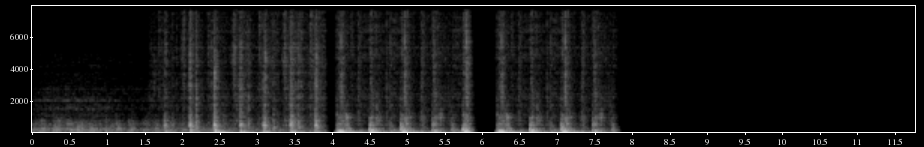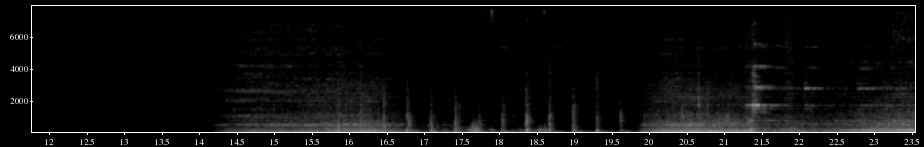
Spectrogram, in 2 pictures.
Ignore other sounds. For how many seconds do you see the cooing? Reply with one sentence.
The cooing can be heard for 2 seconds in total.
